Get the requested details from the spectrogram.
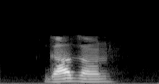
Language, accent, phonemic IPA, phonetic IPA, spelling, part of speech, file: Armenian, Eastern Armenian, /ɡɑˈzon/, [ɡɑzón], գազոն, noun, Hy-գազոն.ogg
- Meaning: lawn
